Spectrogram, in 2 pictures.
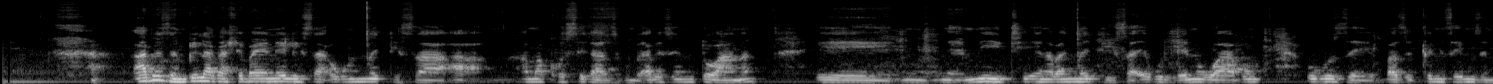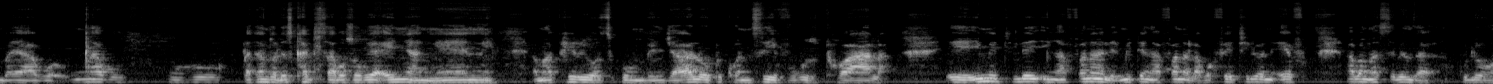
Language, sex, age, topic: North Ndebele, male, 50+, health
